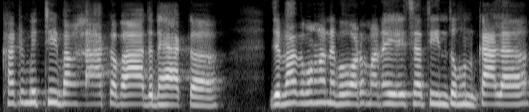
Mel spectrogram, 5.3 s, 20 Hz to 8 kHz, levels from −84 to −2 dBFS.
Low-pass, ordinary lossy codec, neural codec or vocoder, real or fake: none; none; codec, 16 kHz, 0.8 kbps, ZipCodec; fake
